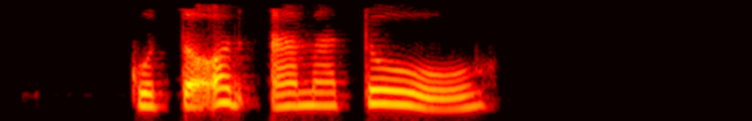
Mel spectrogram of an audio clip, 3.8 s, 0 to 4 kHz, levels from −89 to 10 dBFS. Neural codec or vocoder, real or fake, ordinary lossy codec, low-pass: none; real; MP3, 32 kbps; 3.6 kHz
